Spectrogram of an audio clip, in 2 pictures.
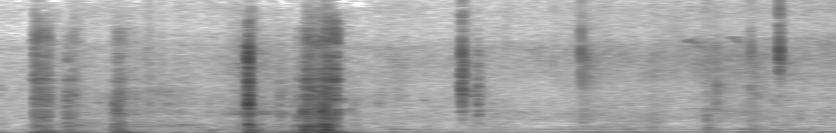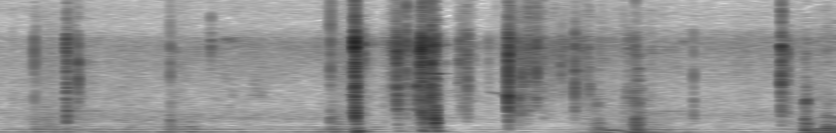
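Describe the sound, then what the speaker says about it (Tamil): A swarm of stingless mosquito bees, stirred up at a wild honey nest during honey hunting, buzzes close by, mixed with sharp clicks, taps and rustling handling noises. "கொசு பார்த்தீங்கன்னா கலைஞ்சிருச்சு"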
